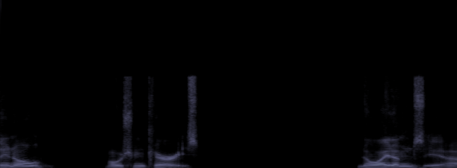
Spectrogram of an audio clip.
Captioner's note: silence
